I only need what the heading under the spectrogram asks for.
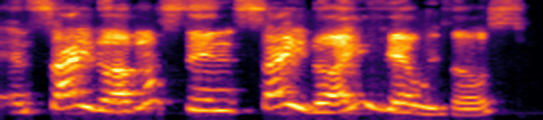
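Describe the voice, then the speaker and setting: A woman's voice: high voice, sing-song, moderate pace, fairly bright tone, rough recording. A woman from Nigeria, hosting an online event in an enthusiastic, repetitive, encouraging way over a video call. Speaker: host and moderator.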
